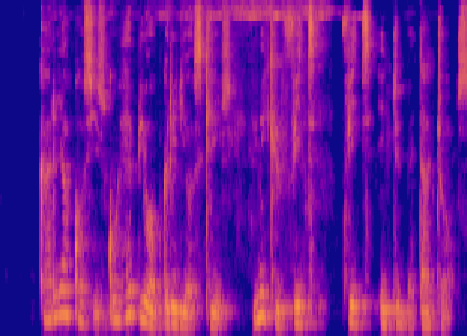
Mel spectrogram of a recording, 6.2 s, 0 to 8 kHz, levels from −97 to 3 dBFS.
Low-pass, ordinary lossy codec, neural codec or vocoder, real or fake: none; none; none; real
